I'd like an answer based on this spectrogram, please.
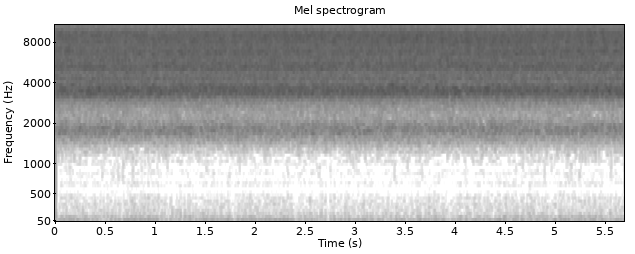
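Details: Cicadas keep up a flat, intense high-pitched whirring buzz, even and continuous from start to finish, with no other clear sounds, while the baby monkey Dito rests.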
